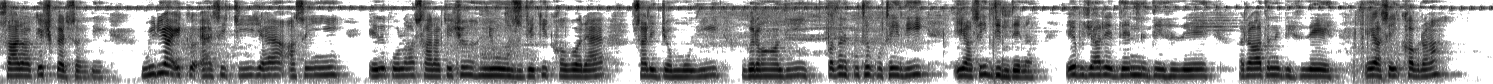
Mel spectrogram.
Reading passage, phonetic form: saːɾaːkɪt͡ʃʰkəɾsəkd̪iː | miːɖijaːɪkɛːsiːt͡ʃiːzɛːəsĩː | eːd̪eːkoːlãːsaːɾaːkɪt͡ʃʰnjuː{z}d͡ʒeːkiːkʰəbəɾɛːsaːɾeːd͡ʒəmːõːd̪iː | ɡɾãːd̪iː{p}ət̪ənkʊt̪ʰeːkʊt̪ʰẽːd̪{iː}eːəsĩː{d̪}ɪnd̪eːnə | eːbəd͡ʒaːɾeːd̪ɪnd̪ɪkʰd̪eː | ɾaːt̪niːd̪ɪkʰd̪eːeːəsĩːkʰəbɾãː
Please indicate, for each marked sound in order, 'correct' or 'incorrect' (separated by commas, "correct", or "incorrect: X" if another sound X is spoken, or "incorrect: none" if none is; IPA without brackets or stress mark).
correct, correct, correct, correct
